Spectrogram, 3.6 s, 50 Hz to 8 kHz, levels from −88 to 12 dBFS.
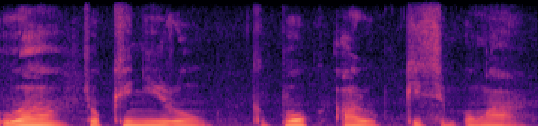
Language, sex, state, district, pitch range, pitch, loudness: Garo, male, Meghalaya, West Garo Hills, 95-135 Hz, 105 Hz, -19 LUFS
